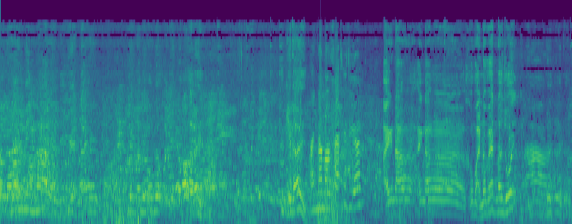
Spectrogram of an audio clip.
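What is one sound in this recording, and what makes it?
Several men talk and joke loudly close by.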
